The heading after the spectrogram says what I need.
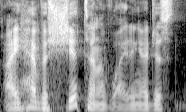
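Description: A man's voice: medium pitch, lively intonation, brisk, a little hiss or hum. A man hosting a casual podcast chat in an echoey room, talking informally and swearing freely. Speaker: podcast host. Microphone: close handheld or stand microphone.

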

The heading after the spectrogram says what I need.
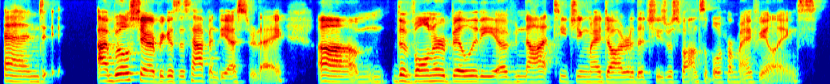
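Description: A woman in her thirties co-hosting a podcast, talking in an emphatic, expressive, candid way and often tossing in a rhetorical "right?". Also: lowish voice, normal speed. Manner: candid, occasionally swearing. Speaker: podcast co-host. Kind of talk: casual podcast conversation.

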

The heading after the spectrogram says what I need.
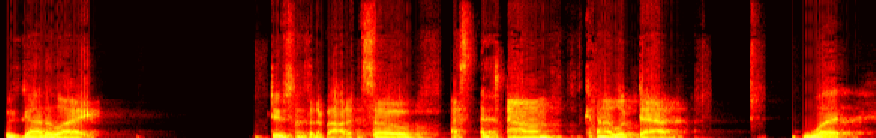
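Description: The audio is poor, and his lowish voice holds a steady tone, moving a little slowly with frequent pauses. He's a nonprofit founder from Texas, by his accent, appearing on a podcast and talking casually and enthusiastically with lots of fillers and restarts.

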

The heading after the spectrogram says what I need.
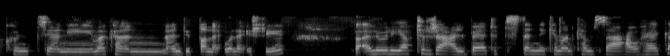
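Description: A woman's voice: lowish voice, no room sound, lo-fi sound. A young woman with a Levantine Arabic accent, chatting casually about her own life and mixing English words and phrases into her Arabic. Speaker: interviewee, a mother telling her birth story. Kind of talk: casual personal storytelling.

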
